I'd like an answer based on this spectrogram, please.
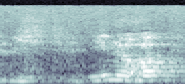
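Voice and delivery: ordinary delivery

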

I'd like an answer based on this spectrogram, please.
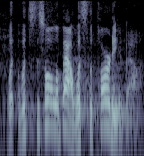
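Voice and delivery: mildly taken aback; puzzled questioning. Retold or imitated. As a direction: act out a baffled brother asking around. Elder brother questions the guy.

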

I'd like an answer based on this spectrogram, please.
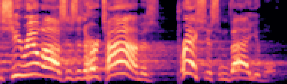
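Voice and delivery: usual speaking voice

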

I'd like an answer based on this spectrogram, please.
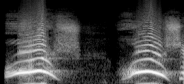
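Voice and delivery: high, loud whooping whoosh. Retold or imitated. Preacher mimics friend doing screaming laps, loud whooshes. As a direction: imitate someone tearing past, yelling.

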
